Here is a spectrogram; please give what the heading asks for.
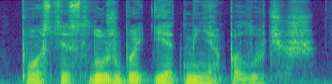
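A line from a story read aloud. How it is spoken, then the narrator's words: Hissed. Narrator (Russian): Гришка прошипел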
